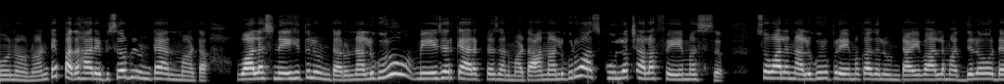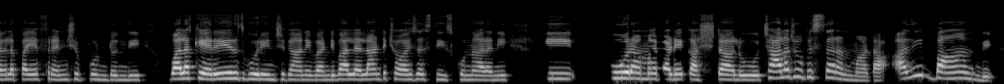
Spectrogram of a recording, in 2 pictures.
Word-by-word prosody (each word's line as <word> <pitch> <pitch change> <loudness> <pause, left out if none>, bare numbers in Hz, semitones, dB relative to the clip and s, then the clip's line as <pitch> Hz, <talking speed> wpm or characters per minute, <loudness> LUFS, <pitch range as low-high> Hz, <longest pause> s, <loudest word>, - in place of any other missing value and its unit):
అవునవును. 205 -4 -4
అంటే 245 +11 -2
16 265 -1 +5
ఎపిసోడులుంటాయన్నమాట. 260 - -1 0.4
వాళ్ళ 255 +2 +9
స్నేహితులుంటారు. 265 -5 0
నలుగురు 295 - +2 0.3
మేజర్ 280 +3 +2
క్యారెక్టర్స్ 245 -2 +1
అన్నమాట. 200 -2 -7
ఆ - - -2
నలుగురు, 245 - -3
ఆ - - +2
స్కూల్‌లో 290 -1 -1
చాలా 270 -1 +3
ఫేమస్. 235 0 -3 0.5
సో, - - -13
వాళ్ళ 285 0 +6
నలుగురు 250 +4 0
ప్రేమ 245 -1 +1
కథలుంటాయి, 225 -3 -1
వాళ్ళ 225 +1 0
మధ్యలో 240 +4 0 0.2
డెవలప్ 235 +1 -1
అయ్యే 230 +1 -2
ఫ్రెండ్‌షిప్పుంటుంది, 220 -3 -7 0.4
వాళ్ళ 260 +1 +8
కేరియర్స్ 265 +2 +4
గురించి 235 -1 +1
గానివ్వండి, 215 -1 -4
వాళ్ళెలాంటి 235 +3 +1
చాయిసెస్ 235 0 -2
తీసుకున్నారని, 215 -1 -6 0.5
ఈ - - -3 0.5
పూర్ 285 0 +7
అమ్మాయి 255 -1 -3
పడే 240 0 +2
కష్టాలు, 220 -1 -1 0.2
చాలా 305 +3 +4
చూపిస్తారన్నమాట. 295 - -5 0.3
అది 385 +10 -1 0.2
బావుంది. 275 -9 -1
240 Hz, 125 wpm, -22 LUFS, 220-275 Hz, 0.5 s, వాళ్ళ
